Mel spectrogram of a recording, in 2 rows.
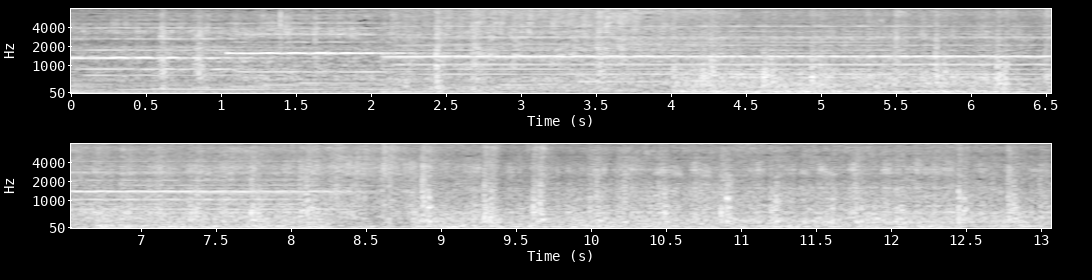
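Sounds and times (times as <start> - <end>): held musical chord: 0.0 - 8.6
train wheels clicking over rail joints: 2.4 - 13.0.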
